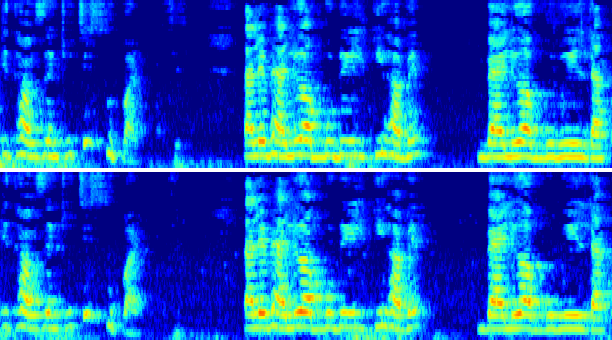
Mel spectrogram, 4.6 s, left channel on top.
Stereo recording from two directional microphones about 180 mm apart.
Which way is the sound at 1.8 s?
50° left (ahead or behind).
